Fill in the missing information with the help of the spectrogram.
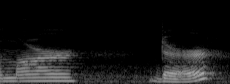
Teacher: the second syllable is the unstressed er sound but it still has that tight back american r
